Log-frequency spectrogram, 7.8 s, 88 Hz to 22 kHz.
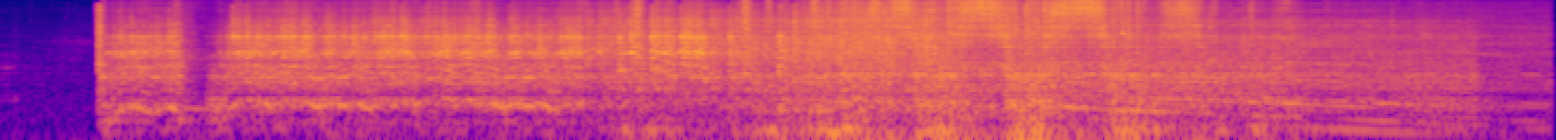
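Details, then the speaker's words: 1966 Ford F100, first start in 17 years, fuel poured into carburetor bowl: runs ragged with coughs and pops, spitting back through the carburetor. "There we go. Spit back at me. I got plenty in the bowl."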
